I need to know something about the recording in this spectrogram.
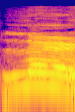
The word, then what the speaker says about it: Lurger: oh, My name is Lurger. Excuse me. Lurger. No. It's lur. It's lur. It's just lur. It's lur. The G is silent because it's French.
